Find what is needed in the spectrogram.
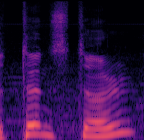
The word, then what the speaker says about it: Tunstall: Vous êtes le président de Tunstall.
